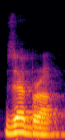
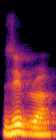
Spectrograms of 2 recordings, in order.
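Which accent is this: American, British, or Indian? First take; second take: British; American. First: It is said in a British accent. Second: It is said in an American accent. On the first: "In British accent" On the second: "In American accent"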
